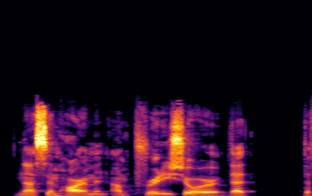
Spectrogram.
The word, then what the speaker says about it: Nassim Haramein: Nassim Haramein. Nassim Haramein.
